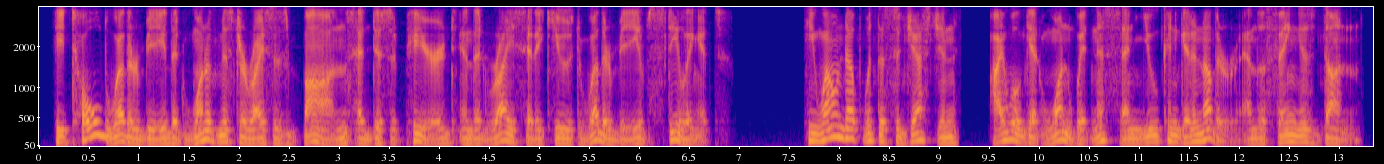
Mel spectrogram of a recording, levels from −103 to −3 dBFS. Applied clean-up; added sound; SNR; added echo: none; none; none; none.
